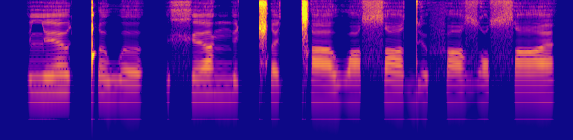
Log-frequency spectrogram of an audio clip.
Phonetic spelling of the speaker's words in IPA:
lʲ æ ə̯ ǃ ə w ə | xʲ a ŋ e ǁ ɛ ǀ a w ə sˤ e d ʏ f ɛ zˤ ʏ sˤ æ

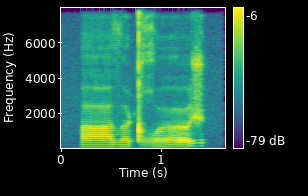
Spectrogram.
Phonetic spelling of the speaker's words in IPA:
aː ð ə ʈ ʁʷ œː ʒ

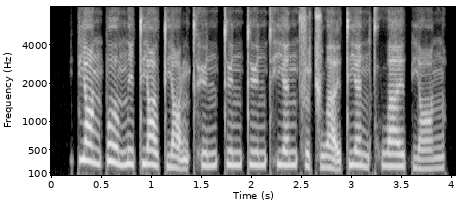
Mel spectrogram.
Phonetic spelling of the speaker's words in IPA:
p j ɑ˥˧ ŋ p ɤ˥˧ n̪ i˥˧ t̪ j ɑ˥˩ ʊ̯ t̪ j ɑ̰˨˩ ŋ t̪ʰ y˧˥ n t̪ y˥ n t̪ y˥ n t̪ʰ j ɛ˥ n t͡s ɹ̩˨ ʈ͡ʂ w a̰˨˩ ɪ̯ t̪ j ɛ˥˩ n kʰ w a˥ ɪ̯ p j ɑ˧˥ ŋ

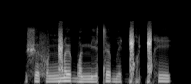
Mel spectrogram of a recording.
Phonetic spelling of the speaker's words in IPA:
ʃ ø f o ŋ͡ǁ ø b ɒ mʲ ø t ø b e ɡ͡ǁ ɒ ǁʰ i

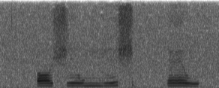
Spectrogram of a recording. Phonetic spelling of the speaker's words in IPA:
t͡sʼ ɔ ʃ e w mʲ e ʃ | ɛ w

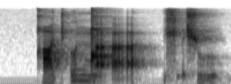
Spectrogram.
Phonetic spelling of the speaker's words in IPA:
qʰ a˨ t͡ʃʼ ʊ˦ ŋ͡ǃ a̰˦ ʔ a̰˧ | xʲ ɛ̰˦ ʃ u˨

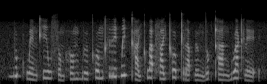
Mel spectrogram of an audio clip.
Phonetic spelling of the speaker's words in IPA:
b u˥˩ ʔ kʰ w e˨˩ n kʰ iː˧ w s o˩˦ m h o˦˥ m b ɯː˧ kʰ o˧ m kʰ r i˦˥ t̚ w i˥˩ ʔ kʰ a˨˩ j kʰ w a˥˩ ʔ f a˦˥ j kʰ oː˥˩ p̚ t r a˨˩ p̚ l ɯ˨˩ ŋ d o˥˩ k̚ tʰ aː˧ n b u˥˩ a̯ kʰ l e˨˩ ʔ

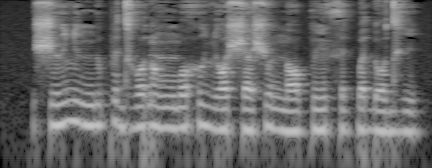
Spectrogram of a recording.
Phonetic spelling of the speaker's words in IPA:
ʃ ɨ ʎ ɨ ŋ ɨ p ɪ dʱ o ɗ ɔ̃ ŋ͡m o h u ʎ ɔ ʃ ɐ ʃ u n ɔ p ĩ θ ɪ k͡p ə ɗ o dʱ i

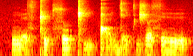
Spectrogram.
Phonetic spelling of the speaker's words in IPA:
ŋ ɛ̰ z ǁ ʊ c s ʊ ǁʰ ḭ ǃʰ æ̰ ɟ ɛ̰ c d͡ʒ ʌ s ɪː

